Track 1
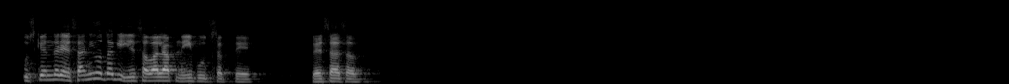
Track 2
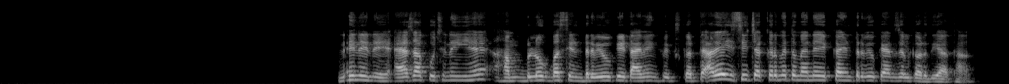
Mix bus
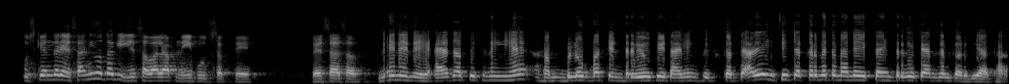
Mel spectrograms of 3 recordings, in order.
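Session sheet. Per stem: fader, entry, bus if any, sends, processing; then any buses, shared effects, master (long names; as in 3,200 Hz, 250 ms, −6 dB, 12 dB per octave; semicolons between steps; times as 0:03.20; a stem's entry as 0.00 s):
+2.5 dB, 0.00 s, no send, low-shelf EQ 350 Hz +7.5 dB
+2.5 dB, 0.40 s, no send, adaptive Wiener filter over 41 samples; rotating-speaker cabinet horn 1 Hz; multiband upward and downward compressor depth 40%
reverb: not used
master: low shelf with overshoot 330 Hz −11.5 dB, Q 1.5; brickwall limiter −18.5 dBFS, peak gain reduction 9.5 dB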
